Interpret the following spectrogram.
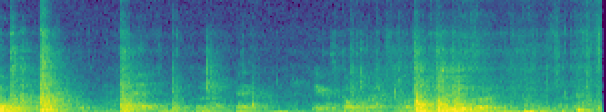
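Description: Indistinct conversation among several people, with a few sharp knocks and thumps, the loudest at the very start and another about four seconds in.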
